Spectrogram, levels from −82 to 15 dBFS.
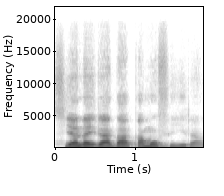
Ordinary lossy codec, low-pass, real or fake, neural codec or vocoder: none; 19.8 kHz; fake; autoencoder, 48 kHz, 32 numbers a frame, DAC-VAE, trained on Japanese speech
